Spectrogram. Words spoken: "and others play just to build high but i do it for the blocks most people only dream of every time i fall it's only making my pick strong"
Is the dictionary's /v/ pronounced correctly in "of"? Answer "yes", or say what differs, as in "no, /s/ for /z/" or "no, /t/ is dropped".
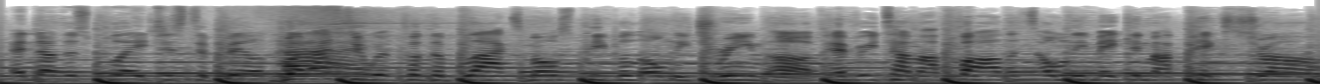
no, /p/ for /v/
